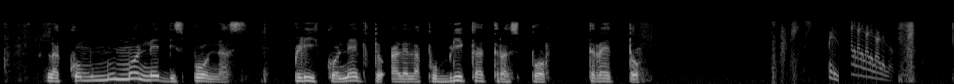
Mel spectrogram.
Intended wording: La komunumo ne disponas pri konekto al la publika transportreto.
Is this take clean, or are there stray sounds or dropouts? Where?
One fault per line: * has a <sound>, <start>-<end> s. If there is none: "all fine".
* has a chirp, 7.7-9.0 s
